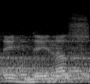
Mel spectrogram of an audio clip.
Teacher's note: دیکھیے اہدنا الصراط المستقیم میں اس نون کے بعد جو الف ہے اس کو نہیں پڑھیں گے بلکہ اس نون کو ڈائریکٹ اس صاد میں ملائیں گے اور نون صاد زبر نس، اہدنس اس طرح پڑھیں گے۔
